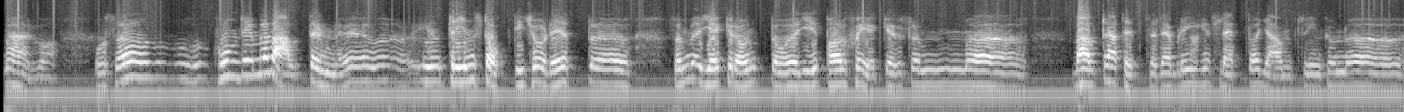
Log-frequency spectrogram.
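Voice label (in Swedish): Lerdal Dalsland, dialekter, svenska sagor; Folkminnen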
